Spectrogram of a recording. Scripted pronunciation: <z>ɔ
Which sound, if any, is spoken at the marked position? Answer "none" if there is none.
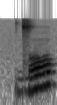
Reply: d͡z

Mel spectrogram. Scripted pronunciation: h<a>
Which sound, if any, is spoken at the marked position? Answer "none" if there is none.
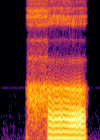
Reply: ʌ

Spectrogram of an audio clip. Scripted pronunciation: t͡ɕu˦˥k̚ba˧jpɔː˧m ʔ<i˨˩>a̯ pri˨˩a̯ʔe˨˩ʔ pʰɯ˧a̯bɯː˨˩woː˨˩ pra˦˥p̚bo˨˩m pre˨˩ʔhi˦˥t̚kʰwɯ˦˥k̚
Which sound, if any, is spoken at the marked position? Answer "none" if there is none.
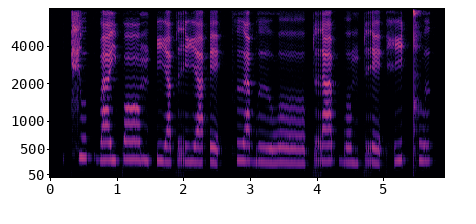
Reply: i˨˩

